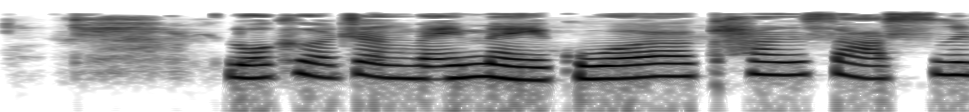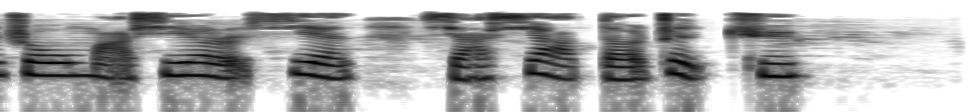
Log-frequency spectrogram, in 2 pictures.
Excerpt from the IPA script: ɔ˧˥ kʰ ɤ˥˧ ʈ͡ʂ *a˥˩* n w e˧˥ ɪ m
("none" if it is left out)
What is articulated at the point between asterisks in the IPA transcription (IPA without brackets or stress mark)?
ə˥˩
